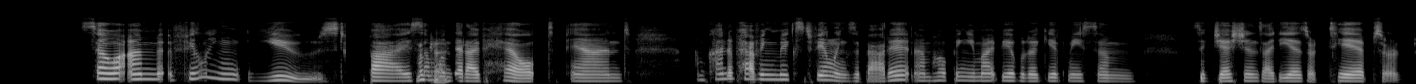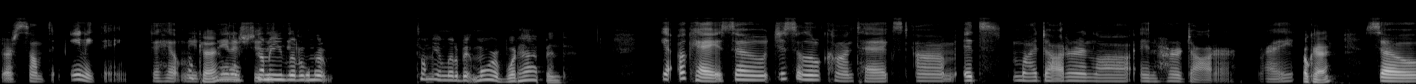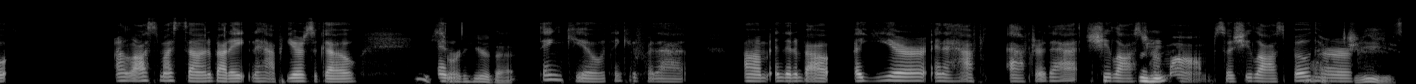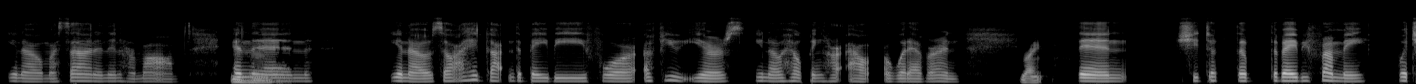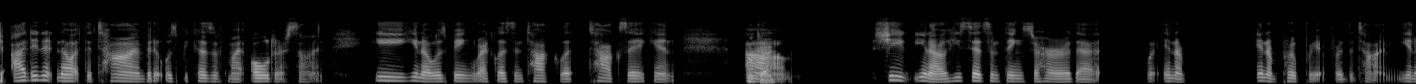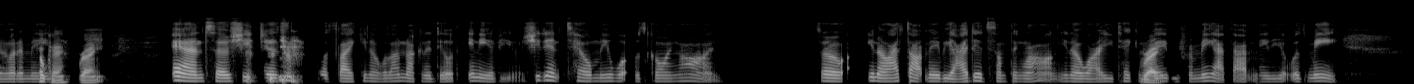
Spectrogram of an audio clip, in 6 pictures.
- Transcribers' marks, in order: stressed: "used"; tapping; other background noise; "toxic" said as "toclick"; throat clearing
- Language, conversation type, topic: English, advice, How can I stop a friend from taking advantage of my help?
